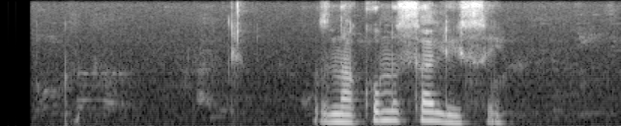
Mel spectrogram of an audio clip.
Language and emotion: Russian, neutral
